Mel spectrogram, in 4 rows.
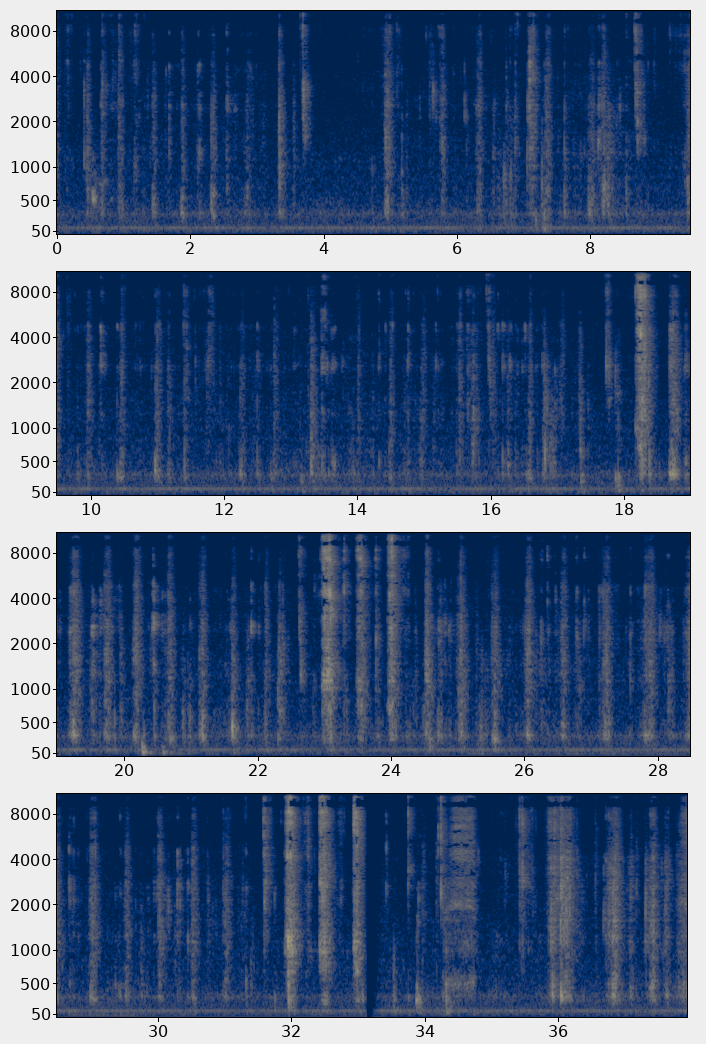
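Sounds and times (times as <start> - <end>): close chewing and biting: 4.7 - 33.1, 35.2 - 37.9.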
